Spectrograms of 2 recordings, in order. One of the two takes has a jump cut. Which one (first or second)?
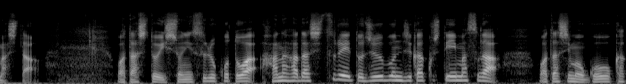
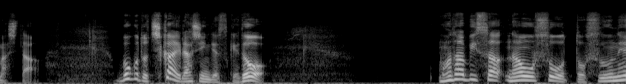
second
